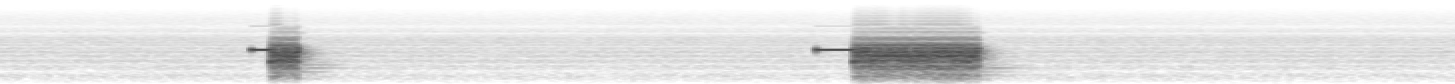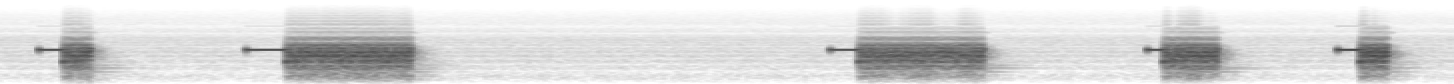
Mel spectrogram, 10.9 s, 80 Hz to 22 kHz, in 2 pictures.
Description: ACARS aircraft data, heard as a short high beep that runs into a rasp, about 2400 baud.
